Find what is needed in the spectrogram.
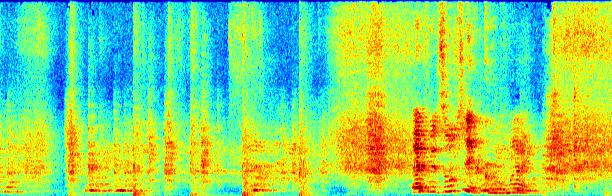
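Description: A run of dull knocks, about two a second, from hands slapping and pressing homemade playdough onto a tabletop, followed by a child's voice speaking briefly.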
